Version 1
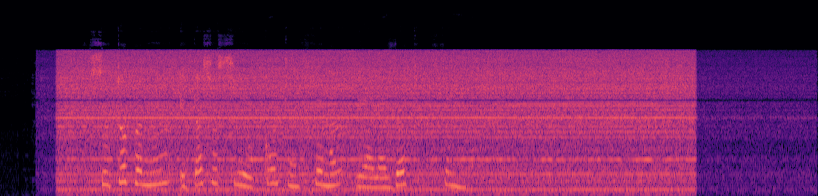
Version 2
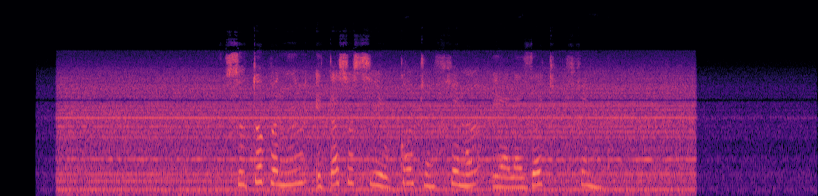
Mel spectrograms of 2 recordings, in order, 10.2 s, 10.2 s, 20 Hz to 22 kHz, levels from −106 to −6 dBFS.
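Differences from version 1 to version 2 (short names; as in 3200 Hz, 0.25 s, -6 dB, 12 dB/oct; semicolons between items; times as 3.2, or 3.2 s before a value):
speech: entry +1.70 s; background: add air absorption 400 m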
